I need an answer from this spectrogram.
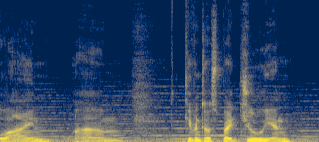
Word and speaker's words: Julyan: It's level 50, part of the Manderville line, given to us by Julyan, spelled Julya Nancy, if you were wondering, but I'm pronouncing it Julyan, who seems to be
